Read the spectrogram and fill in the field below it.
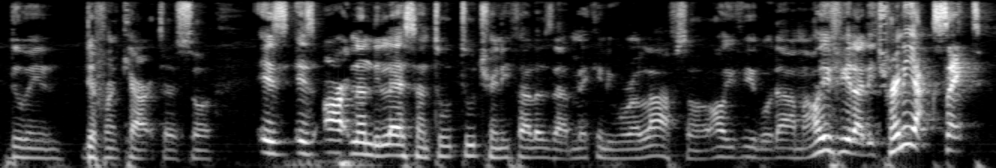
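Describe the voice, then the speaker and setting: Playful podcast host. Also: male voice, mid-range voice, animated, a little fast, a little hiss or hum. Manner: playful, teasing, bursts into loud hype calls. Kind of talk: casual podcast chat.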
